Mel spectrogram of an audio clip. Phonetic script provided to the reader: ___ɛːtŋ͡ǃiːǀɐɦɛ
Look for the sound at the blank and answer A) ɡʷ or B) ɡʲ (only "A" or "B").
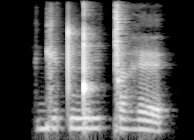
B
